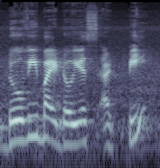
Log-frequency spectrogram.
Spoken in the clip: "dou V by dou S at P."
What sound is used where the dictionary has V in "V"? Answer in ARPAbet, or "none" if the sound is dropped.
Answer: V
